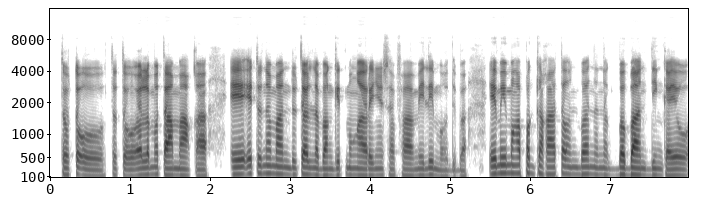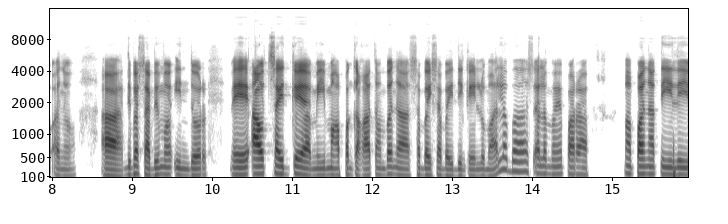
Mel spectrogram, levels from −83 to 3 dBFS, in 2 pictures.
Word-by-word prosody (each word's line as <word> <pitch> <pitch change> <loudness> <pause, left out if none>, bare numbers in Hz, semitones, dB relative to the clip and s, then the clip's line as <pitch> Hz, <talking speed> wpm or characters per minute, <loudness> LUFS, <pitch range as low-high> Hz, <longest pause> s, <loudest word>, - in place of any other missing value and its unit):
Totoo, 125 -4 -3
totoo 125 -2 -6
alam 135 +2 +4
mo 150 - -3
tama 135 -1 +3
ka. 125 0 0 0.3
Eh 155 +1 +6
eto 170 0 -5
naman 155 -3 -1
tutal 145 0 +1
nabanggit 135 +1 -2
mo 140 - -9
nga 130 - +6
rin 130 0 -1
yung 135 - -5
sa 125 0 -10
family 130 +2 -3
mo 115 -1 -13
'di 115 - -16
ba, 115 0 -11 0.2
eh 155 - +3
may 175 +2 +2
mga 170 -1 -2
pagkakataon 155 -2 -3
ba 155 +1 -3
na 150 - -11
nagba-bonding 140 0 -1
kayo 130 0 0
ano, 125 -1 -9 0.3
ah 125 -2 +4
'di 145 - -6
ba 165 - +2
sabi 140 -1 0
mo 150 - 0
indoor. 135 0 -4 0.2
Eh 145 0 +7
outside 155 -1 +5
kaya? 150 -4 +8
May 135 +1 -1
mga 135 -1 -2
pagkakataon 140 -1 -2
ba 155 - +4
na 135 -2 -1
sabay-sabay 135 -2 -3
din 130 - -4
kayong 125 +1 -3
lumalabas, 210 - -6
alam 165 -1 -2
mo 155 0 -7
yun, 160 - -14
para 150 -2 -3 0.5
mapanatili 155 -2 +1
140 Hz, 195 wpm, -21 LUFS, 130-155 Hz, 0.5 s, kaya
